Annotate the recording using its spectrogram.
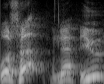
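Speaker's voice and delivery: very high-pitched, robotic, AI-sounding voice. Imitating how uncles used to greet a nephew, in an AI-sounding uncle voice. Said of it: "Why did it sound like an AI uncle?".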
